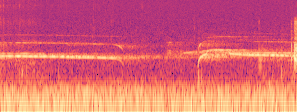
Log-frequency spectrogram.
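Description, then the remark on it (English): A coyote howls close by in long, steady wavering notes, dropping off midway before a second sustained howl rises and holds, with a low rumble of wind or background noise underneath. “Coyote. That's a coyote.”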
